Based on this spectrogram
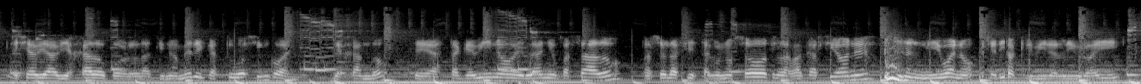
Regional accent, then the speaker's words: Núñez, Buenos Aires, Argentina; Nosotros somos de acá de Núñez.

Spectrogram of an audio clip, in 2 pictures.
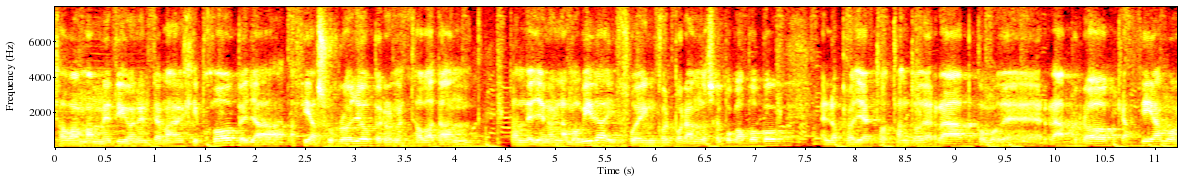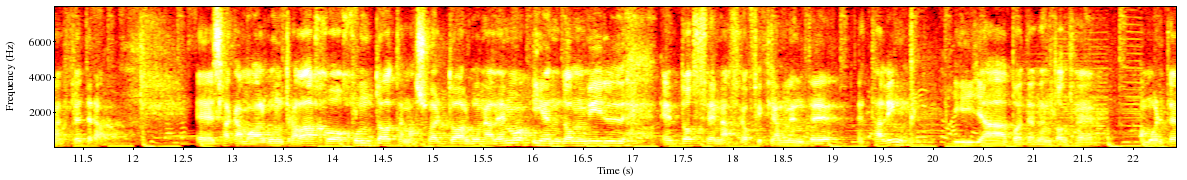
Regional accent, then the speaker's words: Region of Murcia, Spain; Venimos de, somos de Murcia.

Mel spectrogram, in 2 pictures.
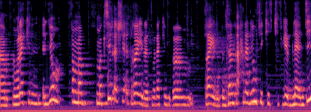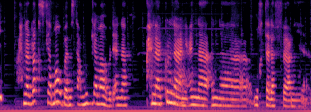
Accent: Tunisia; انا تربيت في تونس، تربيت على الاغاني … ، الاغاني والافلام المصريه

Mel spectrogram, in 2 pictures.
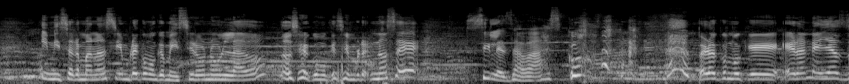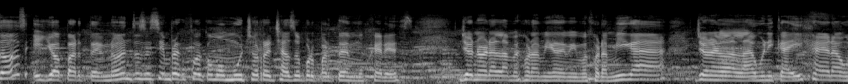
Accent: Ciudad Valles, San Luis Potosí, Mexico; soy de la Huasteca Potosina, orgullosamente vallense. Creo que la bandita de mi pueblo es súper chismosa.

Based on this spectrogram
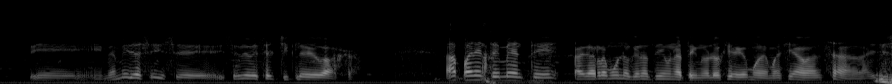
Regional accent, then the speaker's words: Moreno, Buenos Aires Province, Argentina; Y nosotros somos de Moreno y de La Perlita

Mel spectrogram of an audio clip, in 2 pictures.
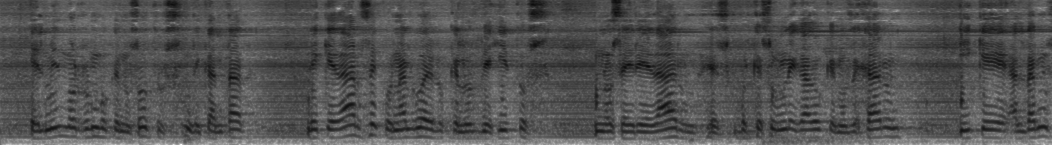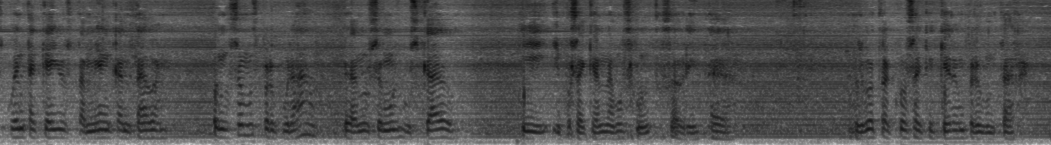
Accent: Durango, Mexico; Nosotros somos del estado de Durango.

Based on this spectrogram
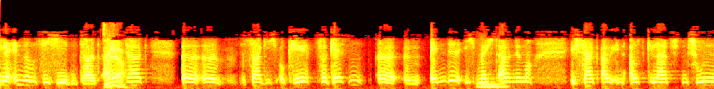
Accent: Konstanz, Baden-Württemberg, Germany; ich komme eigentlich vom Bodensee aus Konstanz.

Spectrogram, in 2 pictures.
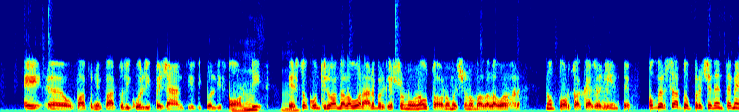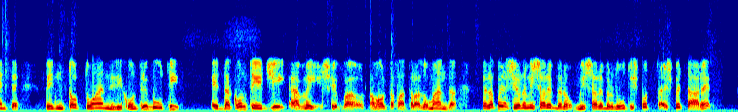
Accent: Southern Italy, Italy; Io innanzitutto sono un terrone con 3 R, non con 2 ma con 3 R.

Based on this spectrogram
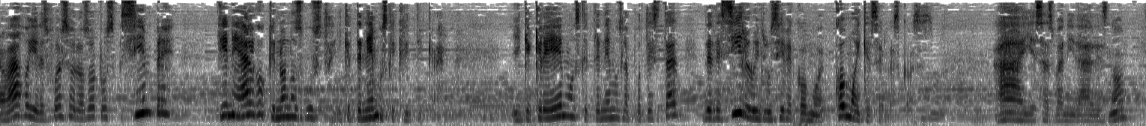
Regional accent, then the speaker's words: Ecuador; lo que somos, ecuatorianos y ecuatorianas

